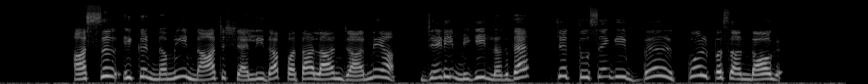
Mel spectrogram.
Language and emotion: Dogri, happy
